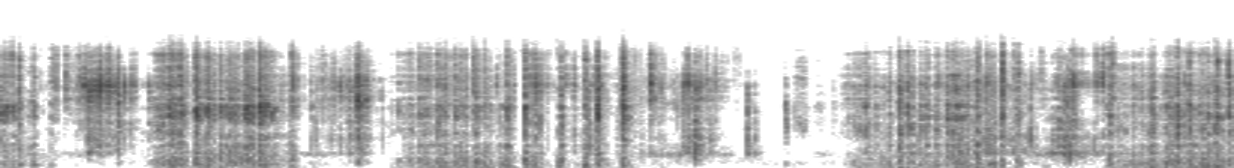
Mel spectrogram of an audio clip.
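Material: Soap.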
